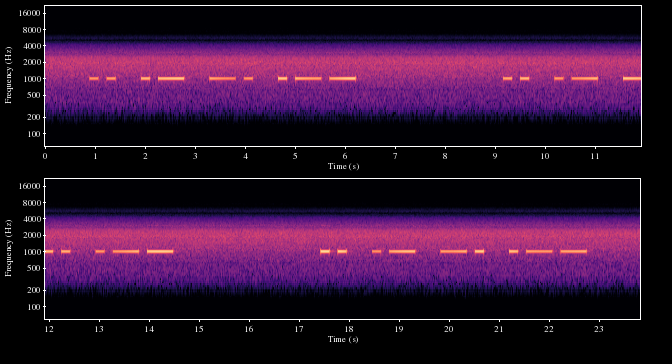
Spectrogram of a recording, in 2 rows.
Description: Morse code, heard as a keyed tone, machine-sent, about 7 wpm, 1020 Hz, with radio static and fading. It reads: IANW IANW IANW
